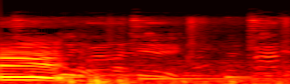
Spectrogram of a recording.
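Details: Cattle brought from Sapudi Island at an anniversary gathering; a short, strong moo lasting under half a second, followed by crowd noise, a faint tonal hum and murmuring people.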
